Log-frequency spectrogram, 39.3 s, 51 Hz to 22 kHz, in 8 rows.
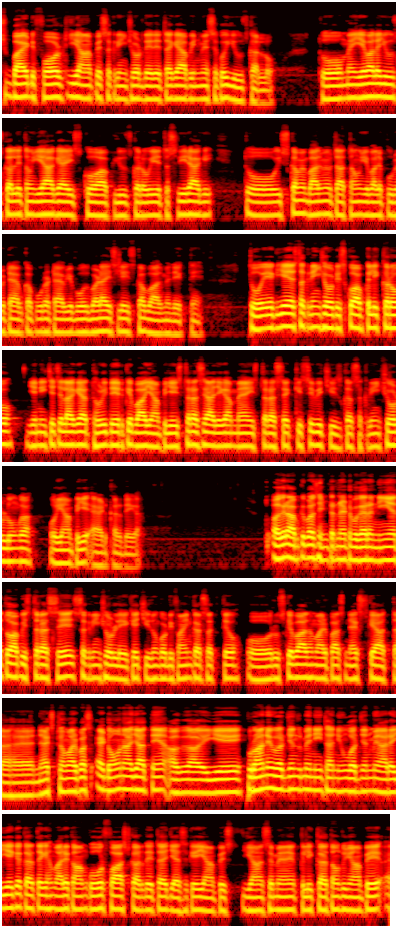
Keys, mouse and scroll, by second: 4.3 click, 6.7-8.0 scroll up 1, 9.1 click, 18.2 click, 25.3 Return, 26.4 click, 27.6 Delete, 28.0 click, 37.2 click.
